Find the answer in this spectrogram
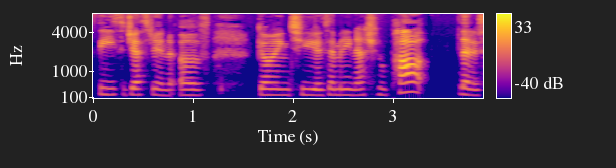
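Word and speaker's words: Yosemite: um amy has the suggestion of going to use M&E national park that is how you pronounce right from there they just you know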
